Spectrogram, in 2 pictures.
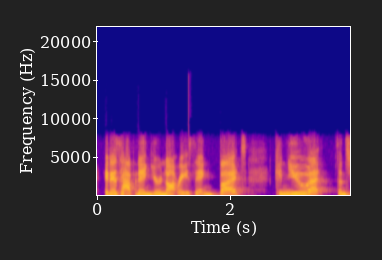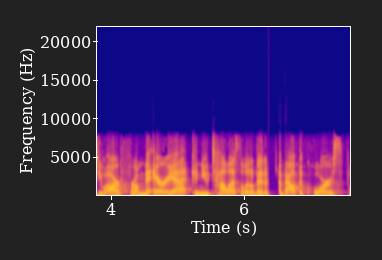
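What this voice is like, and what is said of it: American accent. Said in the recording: “please excuse my American accent”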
